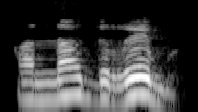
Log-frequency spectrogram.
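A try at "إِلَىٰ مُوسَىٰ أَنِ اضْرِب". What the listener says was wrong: نون کے نیچے زیر ہے.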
